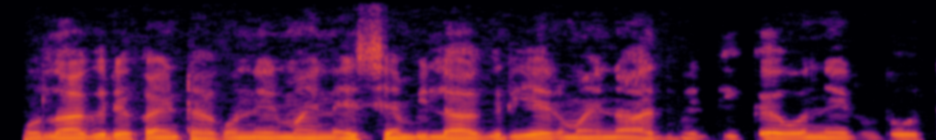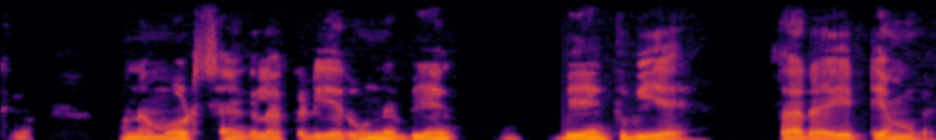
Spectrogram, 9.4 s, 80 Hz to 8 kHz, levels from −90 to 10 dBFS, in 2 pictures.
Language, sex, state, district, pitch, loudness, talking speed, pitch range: Rajasthani, male, Rajasthan, Nagaur, 110 Hz, -19 LUFS, 165 wpm, 105-115 Hz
